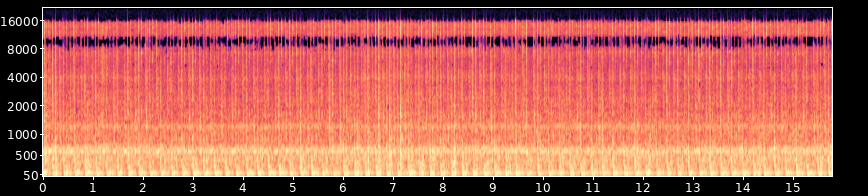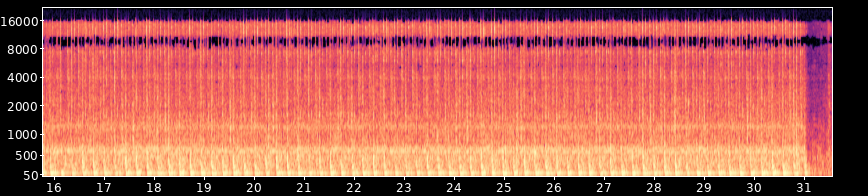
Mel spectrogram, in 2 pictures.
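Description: Computerized sewing machine running steadily, sewing a single straight stitch through the layered fabric and napkin of an envelope, the needle going up and down rapidly without a break.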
